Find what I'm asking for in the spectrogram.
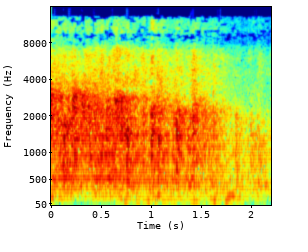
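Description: A congregation clapping and applauding loudly to acclaim the Lord, a dense, sustained roar of many hands that eases off slightly toward the end.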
